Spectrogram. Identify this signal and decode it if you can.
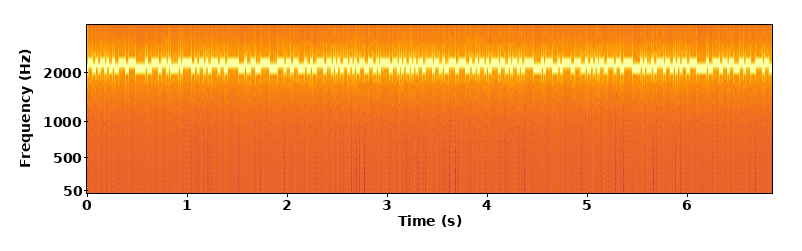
RTTY, about 45.45 baud. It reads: DAMAGED TWO CARRIERS AND DOZENS OF SMALL
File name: fsk170 / battleshipnj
